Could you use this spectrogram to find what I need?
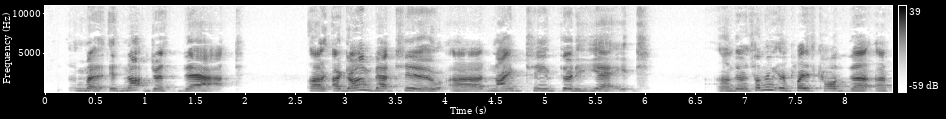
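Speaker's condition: Down syndrome

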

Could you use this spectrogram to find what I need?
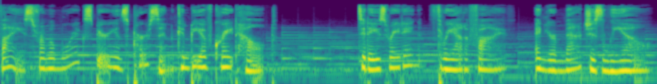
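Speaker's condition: No condition

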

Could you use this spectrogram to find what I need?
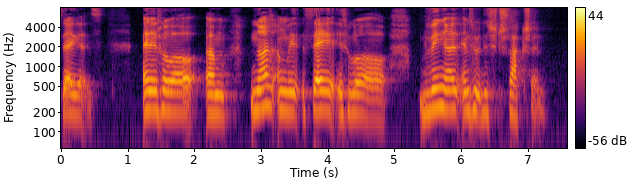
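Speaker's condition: Down syndrome

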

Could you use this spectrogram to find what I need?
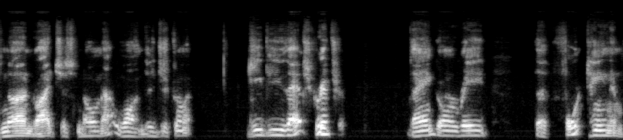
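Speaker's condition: Vocal cord surgery; multiple vocal cord surgeries

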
